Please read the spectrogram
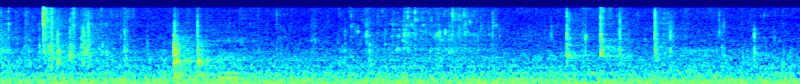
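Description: Dyed vinegar being poured from a plastic test tube into a zip-lock bag, a steady soft trickle of liquid.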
